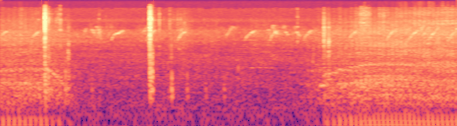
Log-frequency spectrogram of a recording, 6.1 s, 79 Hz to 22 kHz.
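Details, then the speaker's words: Yamaha Aerox 155 scooter start: quiet background, then the engine catches and settles into a soft, even low putter with no rattles; clean, refined start and idle. "Very pleasing, and you will definitely appreciate the overall refinement levels on this Yamaha Aerox 155."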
